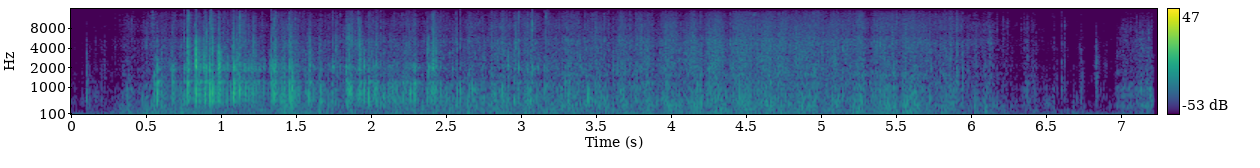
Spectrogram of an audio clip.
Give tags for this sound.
snack; dm152; bowl; popcorn

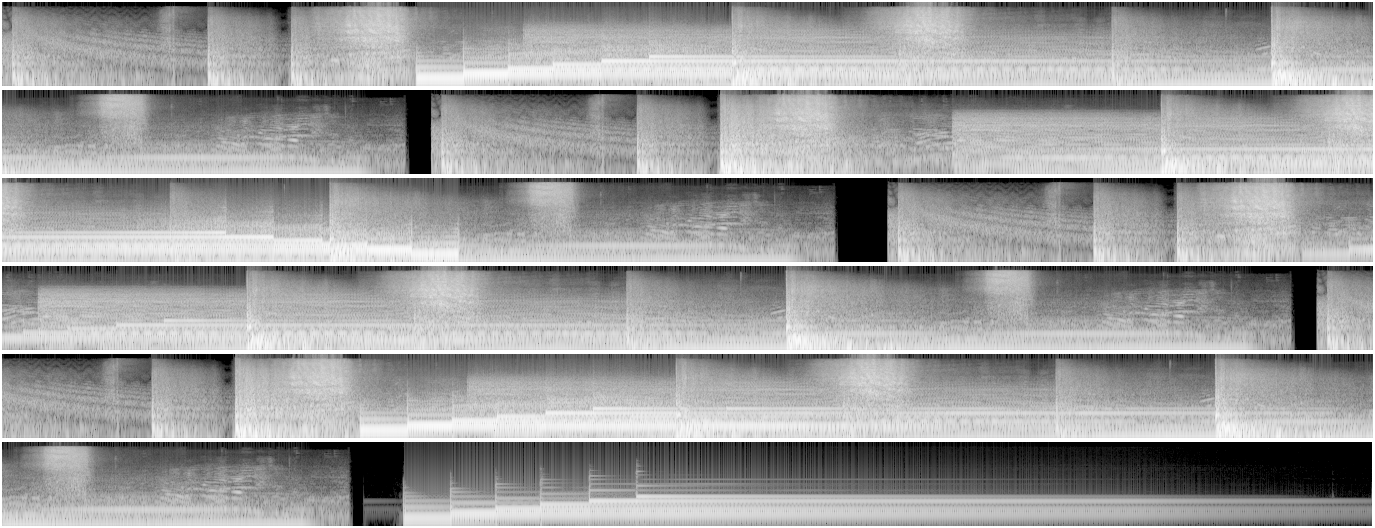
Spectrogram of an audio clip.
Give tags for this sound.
rocket; rockets

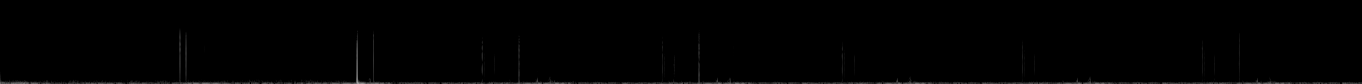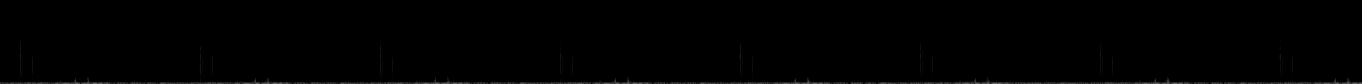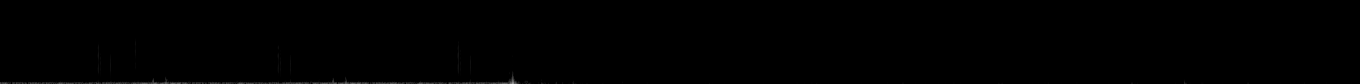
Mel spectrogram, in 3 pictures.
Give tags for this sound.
natural; crackle; vinyl; LP; loop

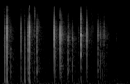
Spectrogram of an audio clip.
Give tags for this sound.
bubblewrap; dare2

